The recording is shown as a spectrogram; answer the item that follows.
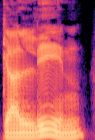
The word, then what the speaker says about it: Galen: Ja, nachdem äh, ich das eine Folge lang falsch ausgesprochen habe, äh, weiß ich es mittlerweile zum Glück, nämlich Galen.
